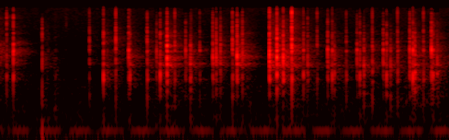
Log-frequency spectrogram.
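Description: Long nails scratch and tap across the faces and corners of a small paperboard product box. The result is a quiet, rapid, irregular run of dry, bright clicks with a light scratchy texture between them. Each tap dies away almost instantly, over a faint low steady hum.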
